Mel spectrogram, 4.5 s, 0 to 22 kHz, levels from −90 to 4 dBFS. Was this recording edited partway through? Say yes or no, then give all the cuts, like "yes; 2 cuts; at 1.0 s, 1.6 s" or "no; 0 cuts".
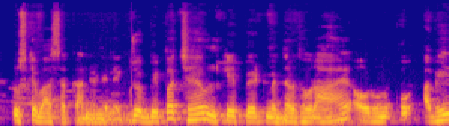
yes; 1 cut; at 1.3 s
